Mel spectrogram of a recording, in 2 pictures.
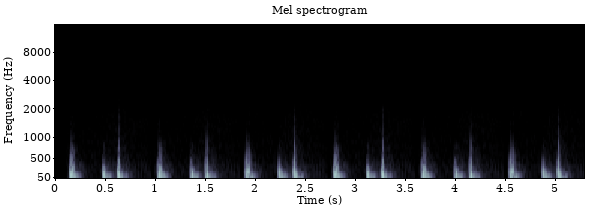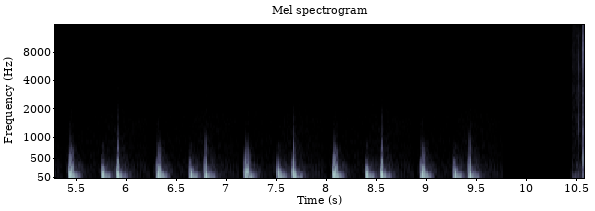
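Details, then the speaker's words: Simulated heart sounds in a regular three-beat 'Kentucky' gallop at about 68 per minute: third heart sound (S3) in early diastole just after S2. "Let's now move on to S3, otherwise known as the third heart sound. This heart sound occurs during early diastily just after S2."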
